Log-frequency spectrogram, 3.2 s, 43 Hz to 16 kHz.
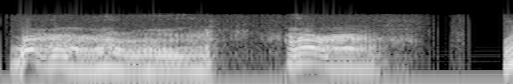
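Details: Dog indoors producing bear-like noises: two wavering, moaning growls with a rising and falling pitch, the first about 1.3 seconds long, the second shorter, separated by a quiet gap.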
